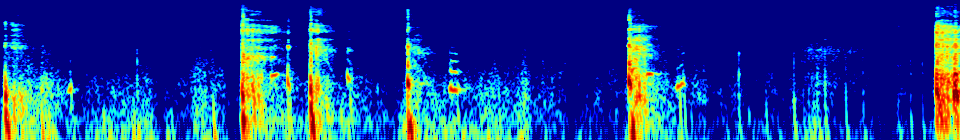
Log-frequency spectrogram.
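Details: Person who is sick with a painful cough: five harsh coughs over about ten seconds, with strained breathing and throat sounds between them.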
